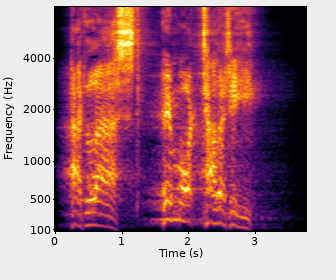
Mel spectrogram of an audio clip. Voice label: Male Ethereal Play

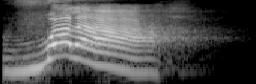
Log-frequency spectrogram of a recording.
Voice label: Female Nightborne Attack

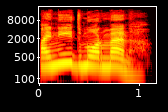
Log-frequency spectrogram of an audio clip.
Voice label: female draenei, Error Need Mana

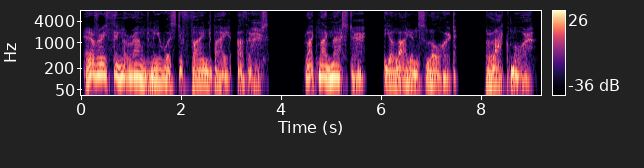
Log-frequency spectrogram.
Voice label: Male Orc; Thrall

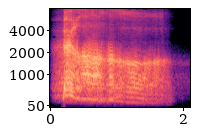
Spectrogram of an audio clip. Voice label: Male Murloc Ghost Death

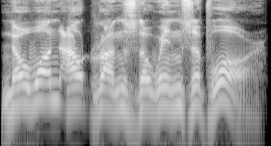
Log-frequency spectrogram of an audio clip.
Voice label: Male Night Elf Threaten

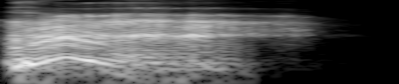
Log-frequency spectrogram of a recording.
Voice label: Female Undead Play

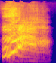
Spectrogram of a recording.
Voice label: Female Dwarf Death

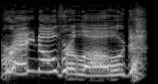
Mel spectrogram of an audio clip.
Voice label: Female Goblin Attack

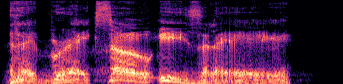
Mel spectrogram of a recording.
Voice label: Male Undead

